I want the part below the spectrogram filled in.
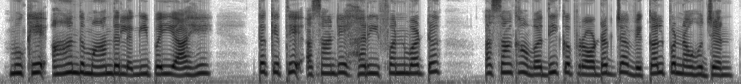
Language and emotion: Sindhi, fearful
